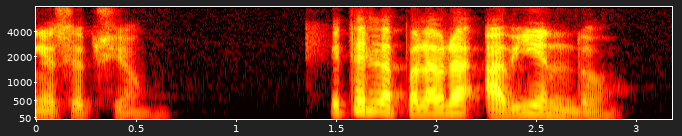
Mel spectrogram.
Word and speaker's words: habiendo: Esta es la palabra habiendo. Por supuesto, habiendo no es habiendo, ni habiendo, es habiendo. El acento se encuentra en la segunda posición silábica. Esto es la penúltima sílaba.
